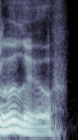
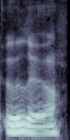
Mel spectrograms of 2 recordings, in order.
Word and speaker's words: Olu: Just three picks later, Olu Olawatimi out of Michigan, the center. – It's actually Ulu. It's Ulu. The Seahawks put out a pronunciation guy.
